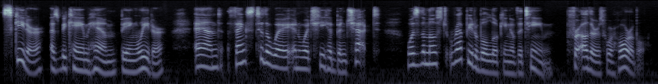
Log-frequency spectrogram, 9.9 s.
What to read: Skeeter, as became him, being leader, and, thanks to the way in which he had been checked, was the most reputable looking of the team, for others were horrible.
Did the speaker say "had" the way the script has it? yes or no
yes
